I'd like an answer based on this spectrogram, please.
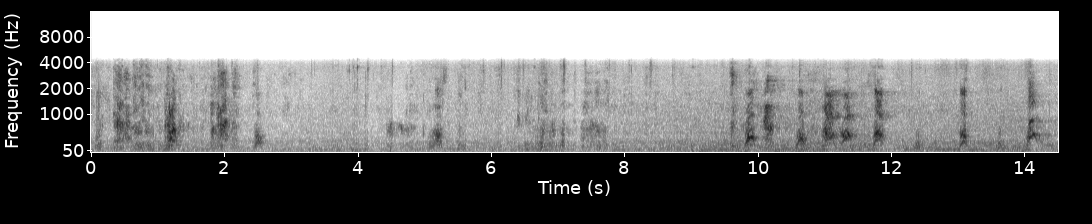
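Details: Two dogs at play, a foster dog rolling a Basset Hound over like a beach ball; short grunting, growly bursts come in irregular clusters, roughly eighty per minute, with scuffling in between.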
